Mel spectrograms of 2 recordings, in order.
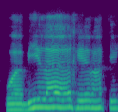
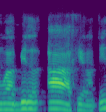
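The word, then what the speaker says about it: وبالآخرة: Jadi dibacanya wabila akhirati. Nah, gitu. Bukan wabil akhirati tapi dibacanya wabila akhirati, wabila jadi bacanya.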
